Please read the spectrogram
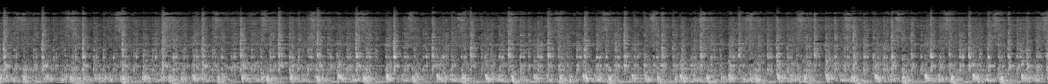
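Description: Drum ensemble playing a fast, steady rhythm with other instruments, the kind of music that accompanies a daiva kola ritual.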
